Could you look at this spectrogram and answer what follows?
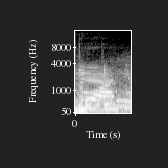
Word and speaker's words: Kawadi: The only thing that rhymes with Kawadi is naughty.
